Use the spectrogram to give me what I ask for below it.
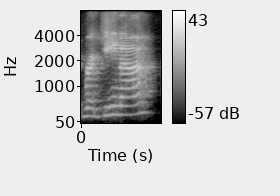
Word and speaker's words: Regina: Uh, uh, Regina. Uh, it's a hard G, but it's spelled like Regina mm.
